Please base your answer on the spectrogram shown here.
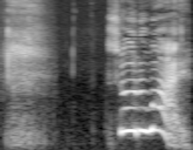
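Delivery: put-on very high, slow, child voice; squeaky little sister; little Sister Bear. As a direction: chirp it like a small girl cub.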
